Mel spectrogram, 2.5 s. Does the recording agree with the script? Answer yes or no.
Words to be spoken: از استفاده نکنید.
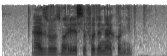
no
